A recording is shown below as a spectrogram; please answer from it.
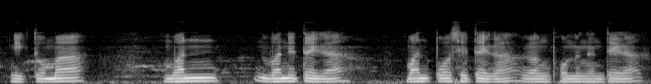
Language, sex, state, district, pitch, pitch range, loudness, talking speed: Wancho, male, Arunachal Pradesh, Longding, 140 Hz, 130-145 Hz, -15 LUFS, 130 wpm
